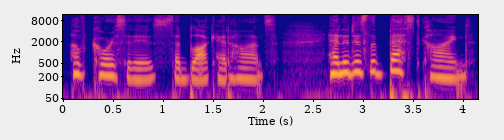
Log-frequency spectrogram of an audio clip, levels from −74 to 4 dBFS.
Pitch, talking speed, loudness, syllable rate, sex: 210 Hz, 190 wpm, -21 LUFS, 4.4 syllables/s, female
